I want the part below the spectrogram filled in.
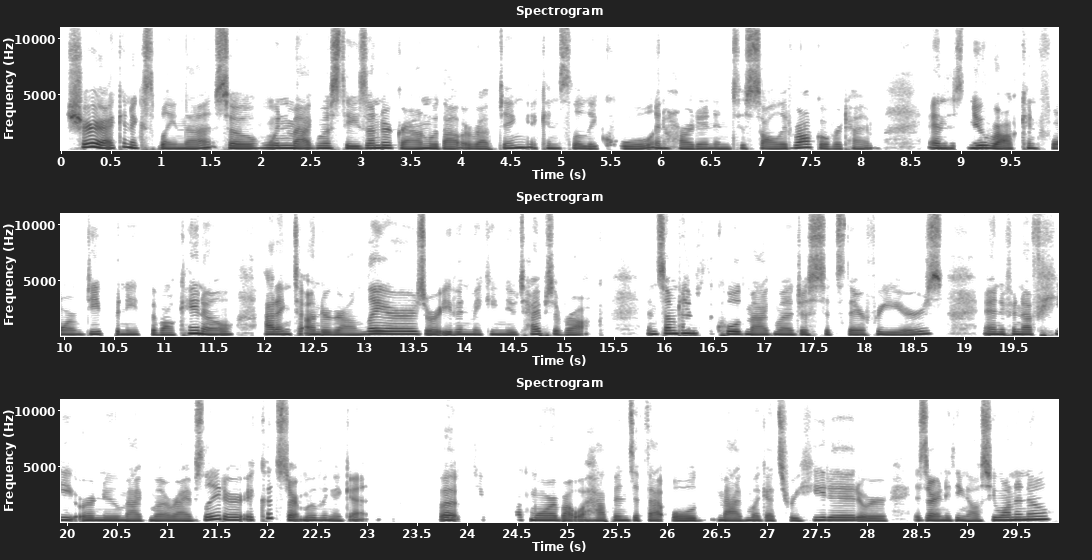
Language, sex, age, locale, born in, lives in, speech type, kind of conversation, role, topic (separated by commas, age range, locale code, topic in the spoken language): English, female, 20-24, en-US, United States, United States, read, expert-assistant, expert, What happens inside a volcano during an eruption?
